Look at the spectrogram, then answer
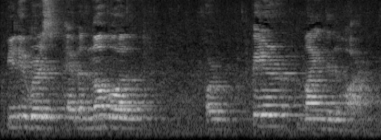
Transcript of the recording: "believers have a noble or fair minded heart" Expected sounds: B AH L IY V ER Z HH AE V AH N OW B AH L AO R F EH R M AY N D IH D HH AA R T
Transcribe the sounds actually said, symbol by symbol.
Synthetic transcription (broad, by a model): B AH L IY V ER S HH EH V AH N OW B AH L AO R P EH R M AY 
